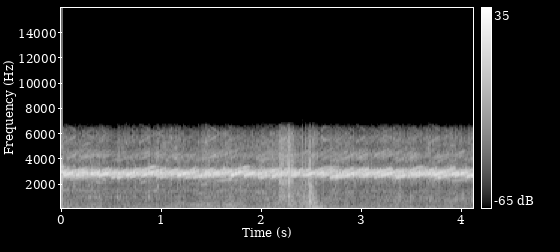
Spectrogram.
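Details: Unseen frogs in full spring chorus beside motionless water: a constant piercing trill of overlapping voices, interrupted midway by a short rustling bump.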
